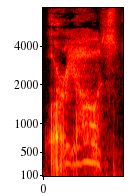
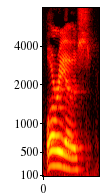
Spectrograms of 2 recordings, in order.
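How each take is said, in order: First: Breathy teaser whisper. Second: Said in the usual way. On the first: Acted. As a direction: whisper it like a secret. Teasing the topic in a whisper.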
